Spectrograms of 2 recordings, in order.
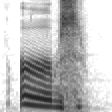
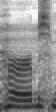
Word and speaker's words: herbs: So, herbs. Or herbs, depending on whether or not you pronounce them correctly.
